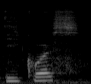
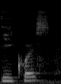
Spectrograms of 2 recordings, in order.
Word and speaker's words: Equus: This is an Equus. I think that's how you say it, Equus tachometer.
